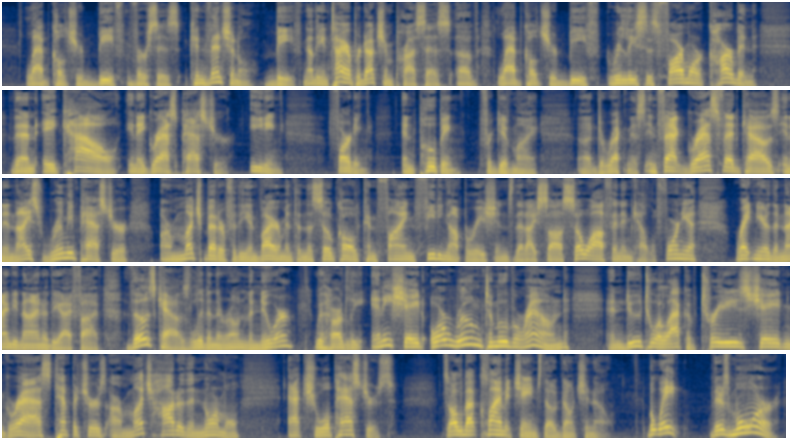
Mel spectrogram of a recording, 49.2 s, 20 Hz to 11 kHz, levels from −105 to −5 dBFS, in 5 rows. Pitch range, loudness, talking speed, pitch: 115-150 Hz, -21 LUFS, 145 wpm, 130 Hz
